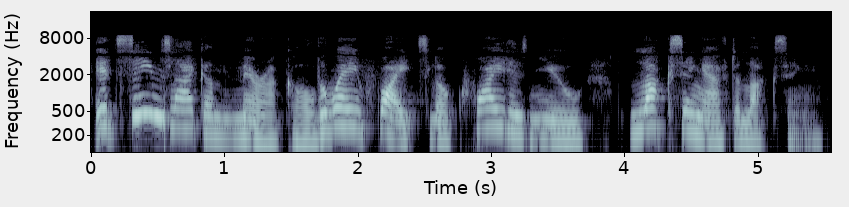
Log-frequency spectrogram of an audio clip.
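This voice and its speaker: A woman's voice: medium pitch, big pitch swings, measured pace. A woman delivering scripted 1950s radio advertising chat as a polished, enthusiastic sponsor spokeswoman.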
